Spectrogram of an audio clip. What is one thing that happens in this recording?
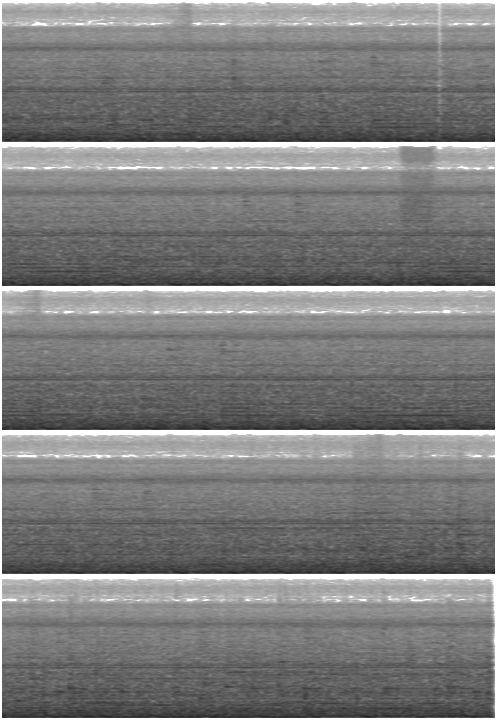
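A bus rattles and vibrates over the road.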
